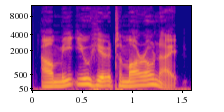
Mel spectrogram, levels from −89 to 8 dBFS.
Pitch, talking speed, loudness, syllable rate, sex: 130 Hz, 265 wpm, -16 LUFS, 6.8 syllables/s, male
